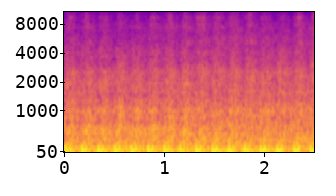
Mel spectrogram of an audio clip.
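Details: Royal Enfield Classic (350 or 500 Desert Storm) after the starter one-way bearing repair and fresh engine oil: even, low single-cylinder thump with no starter grinding or clatter; healthy start.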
